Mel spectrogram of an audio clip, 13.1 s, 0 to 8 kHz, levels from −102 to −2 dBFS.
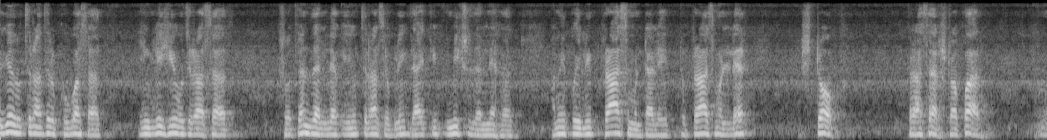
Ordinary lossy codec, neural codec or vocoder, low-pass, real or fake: none; vocoder, 44.1 kHz, 128 mel bands, Pupu-Vocoder; 7.2 kHz; fake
